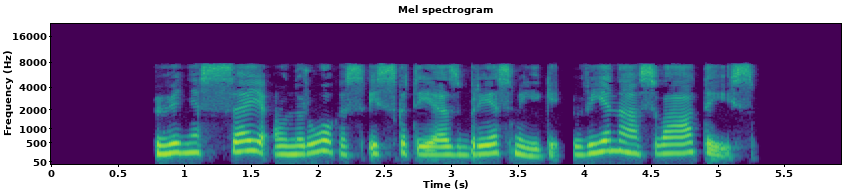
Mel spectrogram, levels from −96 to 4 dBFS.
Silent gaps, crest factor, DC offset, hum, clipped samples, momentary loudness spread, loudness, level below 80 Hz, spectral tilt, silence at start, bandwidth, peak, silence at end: 3.85-3.91 s; 16 dB; under 0.1%; none; under 0.1%; 7 LU; -17 LUFS; -66 dBFS; -5 dB/octave; 0.8 s; 8 kHz; -2 dBFS; 0.65 s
